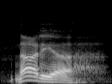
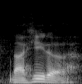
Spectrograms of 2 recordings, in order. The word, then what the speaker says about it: Nahida: Nadia. Nahida? Nahida. Yes. What is everyone's thoughts on Nahida? I might not pronounce that right.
